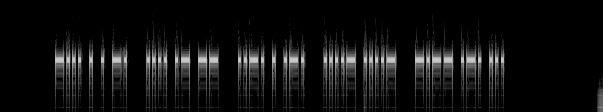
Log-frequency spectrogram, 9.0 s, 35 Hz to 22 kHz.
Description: Morse code, heard as a keyed tone, about 28 wpm, 700 Hz. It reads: BEEN HAM FER 44 YRS
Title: Practice QSO - Exchange 3 - More Info - 28wpm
